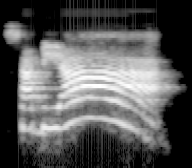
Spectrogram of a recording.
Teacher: rapidinho a gente já consegue identificar que a sílaba tônica é o A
